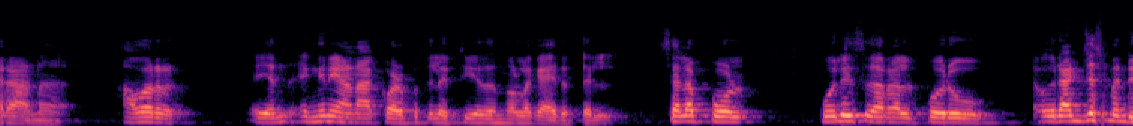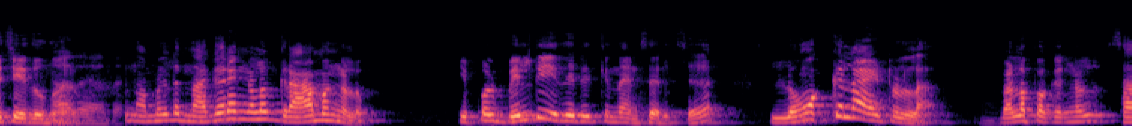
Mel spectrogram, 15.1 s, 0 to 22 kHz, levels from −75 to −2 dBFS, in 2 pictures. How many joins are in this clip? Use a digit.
1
